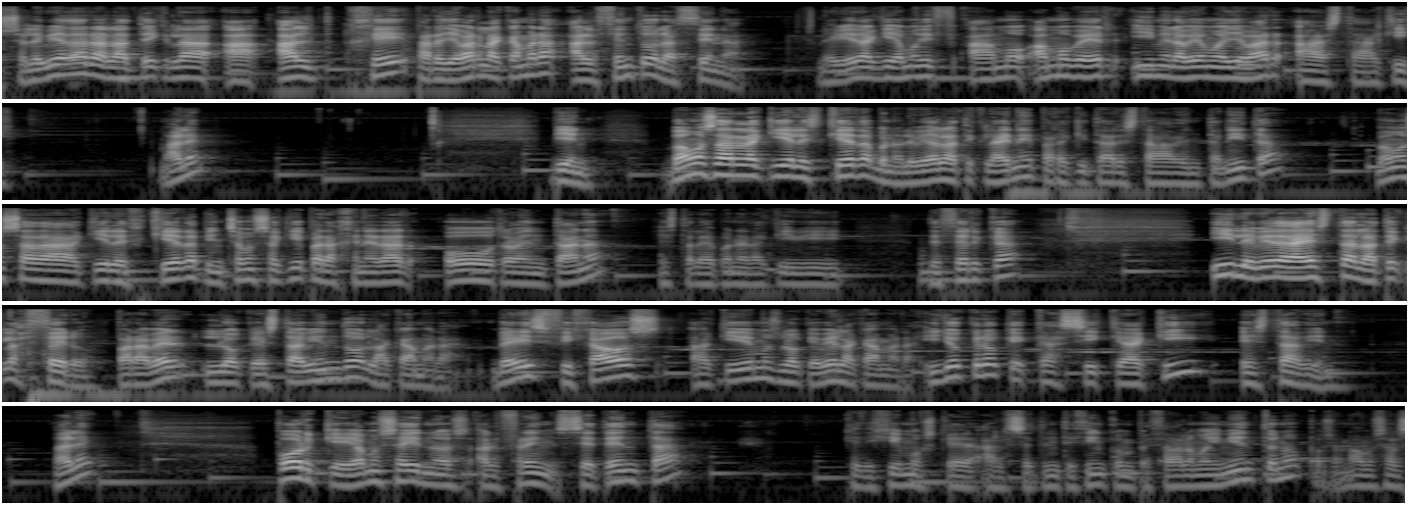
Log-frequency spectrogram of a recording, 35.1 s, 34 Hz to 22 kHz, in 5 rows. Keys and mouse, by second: 1.8 alt+g, 4.6 click, 6.2-7.9 drag, 12.0 n, 14.9-17.2 drag, 17.9 shift+middle click, 21.2 KP_0, 24.0-27.8 drag, 30.5-32.4 drag, 32.7-35.1 drag.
